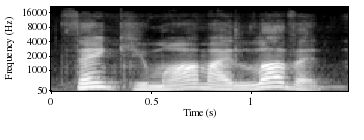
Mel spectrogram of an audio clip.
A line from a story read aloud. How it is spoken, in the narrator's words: Nalaya cried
